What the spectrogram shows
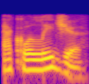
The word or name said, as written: aquilegia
